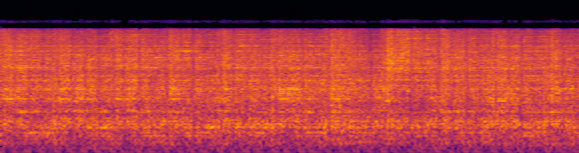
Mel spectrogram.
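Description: Rock band playing live: electric bass, guitar and drum kit in a dense, steady wall of sound.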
